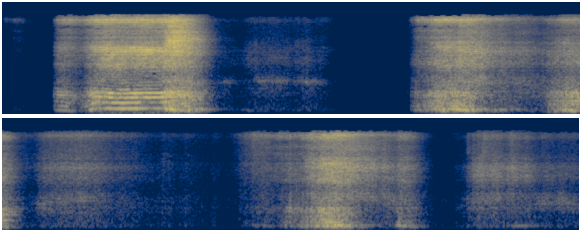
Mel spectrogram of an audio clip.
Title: snore snore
